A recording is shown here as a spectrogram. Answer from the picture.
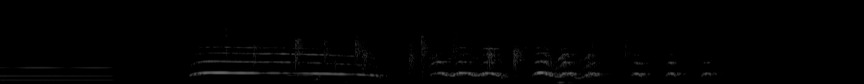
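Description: An electric keyboard's final chord fading away, then a small audience clapping for a few seconds, with a high, wavering call sounding over the claps.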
